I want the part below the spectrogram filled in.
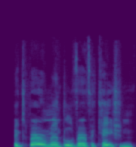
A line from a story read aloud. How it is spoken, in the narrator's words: cried I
